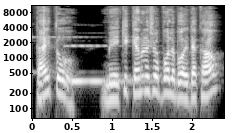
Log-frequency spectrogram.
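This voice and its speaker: A man's voice: high-pitched, fast talker, faint music behind, close to an everyday voice. A man voicing an indulgent, protective village father in cartoon fairy-tale dialogue. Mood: reassuring. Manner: coaxing, protective.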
